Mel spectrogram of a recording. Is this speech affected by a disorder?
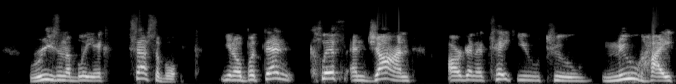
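No.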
